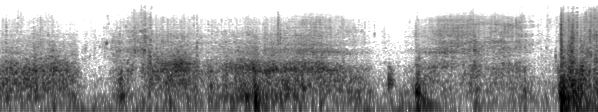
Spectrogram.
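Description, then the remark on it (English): A tandem kayak hull scrapes and slides off the shore into Split Rock Reservoir as it is pushed out on a sunny weekday morning, with a steady wash of splashing and rumbling, broken by a few sharper knocks and sloshes near the end. “Stephen Mosca pushes me into Split Rock Reservoir before jumping into the tandem kayak we have borrowed for the day”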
